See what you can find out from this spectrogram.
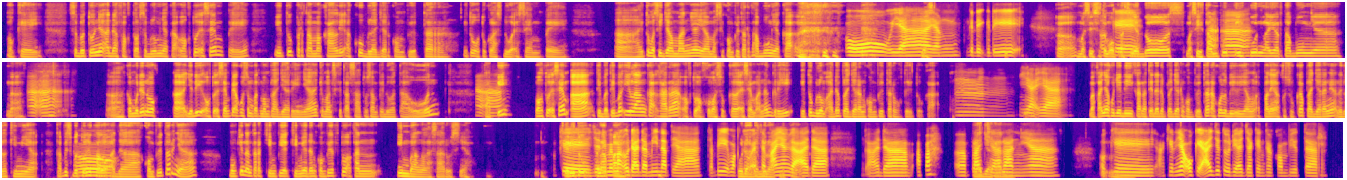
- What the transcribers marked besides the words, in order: laugh; other background noise
- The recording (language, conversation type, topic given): Indonesian, podcast, Pernahkah kamu mengalami momen “aha!” saat belajar, dan bisakah kamu menceritakan bagaimana momen itu terjadi?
